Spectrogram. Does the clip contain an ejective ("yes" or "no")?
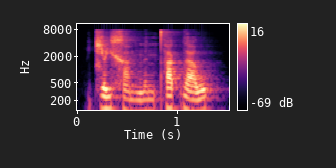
no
